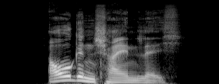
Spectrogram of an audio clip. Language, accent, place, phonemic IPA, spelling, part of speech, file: German, Germany, Berlin, /ˈaʊ̯ɡn̩ˌʃaɪ̯nlɪç/, augenscheinlich, adjective / adverb, De-augenscheinlich.ogg
- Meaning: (adjective) apparent, evident; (adverb) apparently, evidently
